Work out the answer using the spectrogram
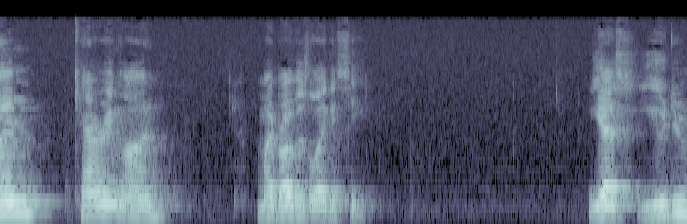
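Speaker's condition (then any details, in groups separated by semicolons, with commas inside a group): Cerebral palsy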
